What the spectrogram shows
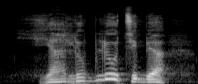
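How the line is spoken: Breathed out. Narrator (Russian): выдохнула

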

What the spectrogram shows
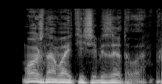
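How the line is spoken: Grumbling. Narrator (Russian): проворчал Вербин

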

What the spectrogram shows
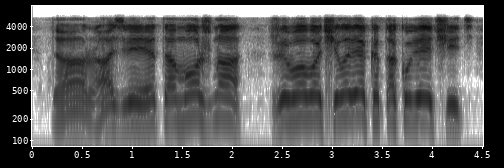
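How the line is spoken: Loud yelling. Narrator (Russian): орал он на весь кабак

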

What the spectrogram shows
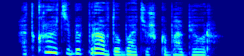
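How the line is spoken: Quiet declaration. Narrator (Russian): заявила тихо Лада

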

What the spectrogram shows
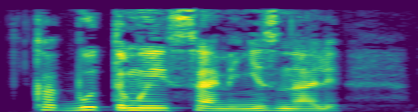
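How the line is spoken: Grumbling. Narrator (Russian): проворчала Кэсси

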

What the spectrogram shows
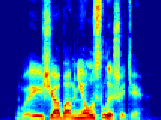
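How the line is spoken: Grumbling uncle. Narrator (Russian): проворчал ее дядя

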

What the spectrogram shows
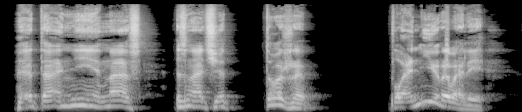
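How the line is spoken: Strained wheeze. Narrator (Russian): В паузах между потугами просипел

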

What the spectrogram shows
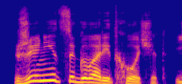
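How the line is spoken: Snide. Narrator (Russian): ехидно перевел я

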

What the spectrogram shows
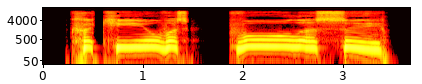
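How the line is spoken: Drawling. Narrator (Russian): протянула она

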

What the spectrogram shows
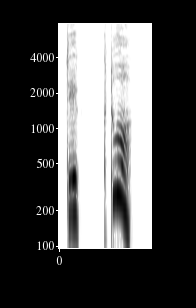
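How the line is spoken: Slurred, forced words. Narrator (Russian): выдавило из себя это чучело заплетающимся голосом

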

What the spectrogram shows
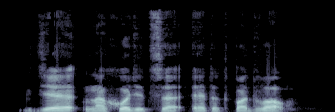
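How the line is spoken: Icy question. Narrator (Russian): ледяным тоном поинтересовался Эльдар

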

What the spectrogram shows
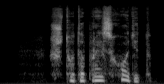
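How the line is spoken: Hurried whisper. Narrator (Russian): торопливо зашептала Ивонна

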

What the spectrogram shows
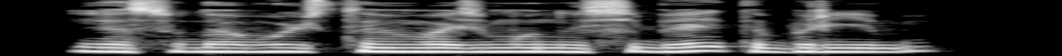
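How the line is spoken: Grim smirk. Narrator (Russian): мрачно усмехнулся Данте

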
